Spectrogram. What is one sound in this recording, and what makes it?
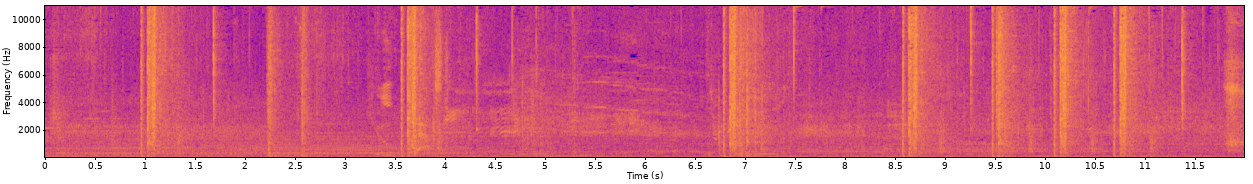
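Gunshots ring out loudly in bursts.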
